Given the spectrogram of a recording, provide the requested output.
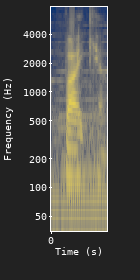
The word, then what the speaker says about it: Viscount: Okay, so S is silent. I can't pronounce stuff. Viscount.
